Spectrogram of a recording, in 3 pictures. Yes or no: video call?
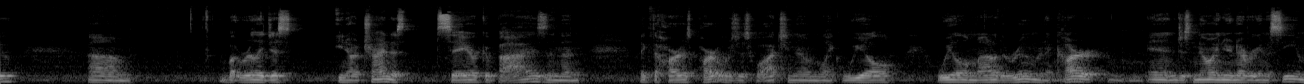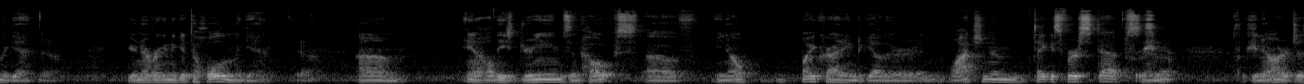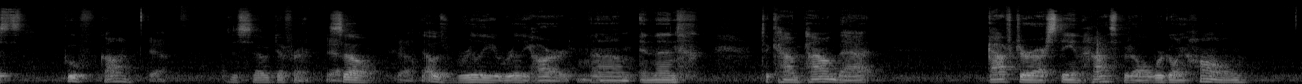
no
